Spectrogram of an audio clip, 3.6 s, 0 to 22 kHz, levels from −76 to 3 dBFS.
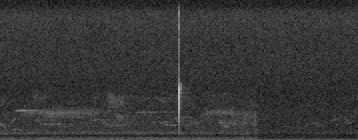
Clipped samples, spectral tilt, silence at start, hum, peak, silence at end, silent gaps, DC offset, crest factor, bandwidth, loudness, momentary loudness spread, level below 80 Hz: under 0.1%; 1 dB/octave; 0 s; none; -8 dBFS; 0 s; none; 0.5%; 26 dB; over 20 kHz; -31 LUFS; 17 LU; -60 dBFS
